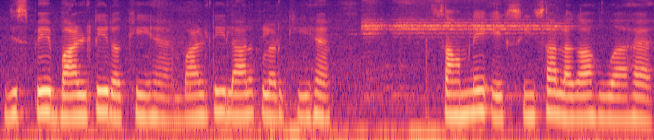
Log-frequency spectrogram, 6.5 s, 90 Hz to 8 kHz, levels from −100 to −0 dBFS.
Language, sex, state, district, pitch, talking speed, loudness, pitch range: Hindi, female, Bihar, West Champaran, 190 Hz, 135 wpm, -17 LUFS, 180-200 Hz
